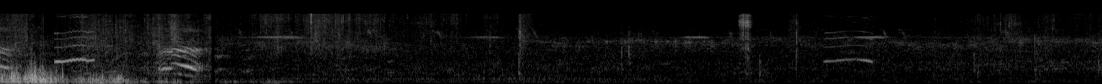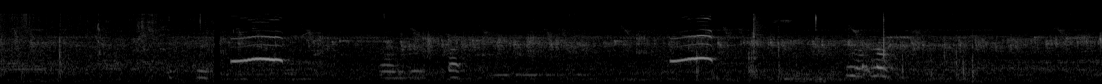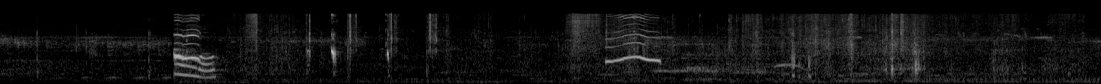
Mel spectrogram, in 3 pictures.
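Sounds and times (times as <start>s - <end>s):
bird rising-and-falling call: 0.5s - 1.0s.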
